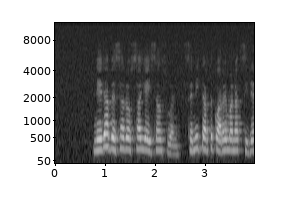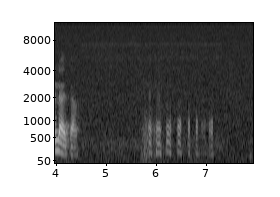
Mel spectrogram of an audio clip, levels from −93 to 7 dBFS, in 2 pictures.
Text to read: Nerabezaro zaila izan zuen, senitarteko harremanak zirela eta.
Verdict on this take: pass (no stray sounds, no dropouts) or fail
fail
